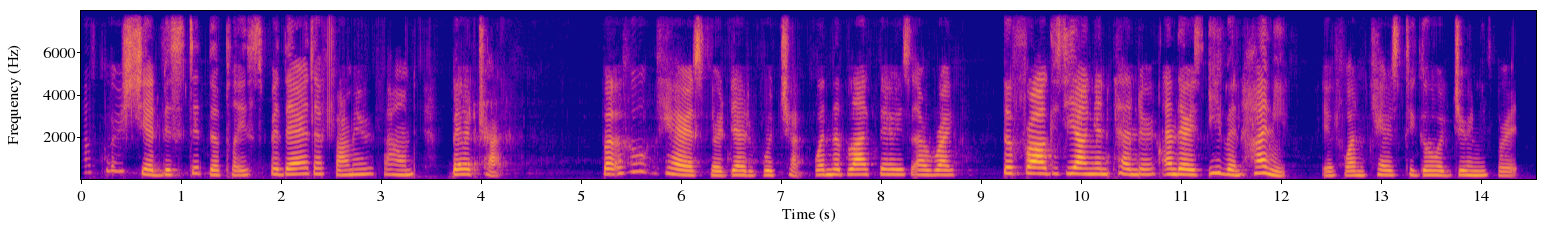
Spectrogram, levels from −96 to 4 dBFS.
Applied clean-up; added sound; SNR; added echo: neural mask model DeepFilterNet 3.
